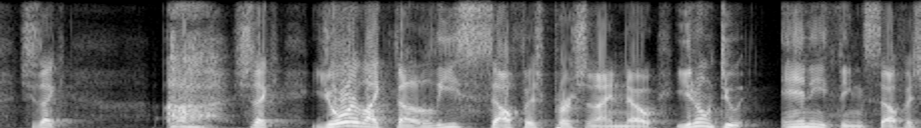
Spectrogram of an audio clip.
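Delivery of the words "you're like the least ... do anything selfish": put-on venomous voice. Retelling what she said to him after badgering him, imitating a venomous tone. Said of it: "she said it with this venomous tone".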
